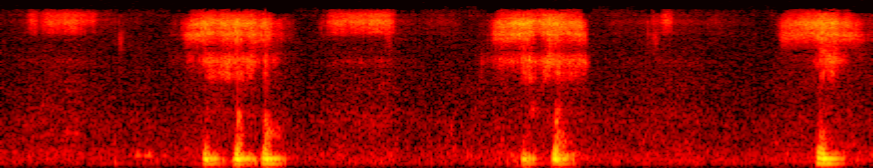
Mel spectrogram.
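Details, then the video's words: Dozing cat snoring, with breathy whistled wheezes, each joined by a short low rumbling snort, repeating about every two seconds. "My Snoring Cat"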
